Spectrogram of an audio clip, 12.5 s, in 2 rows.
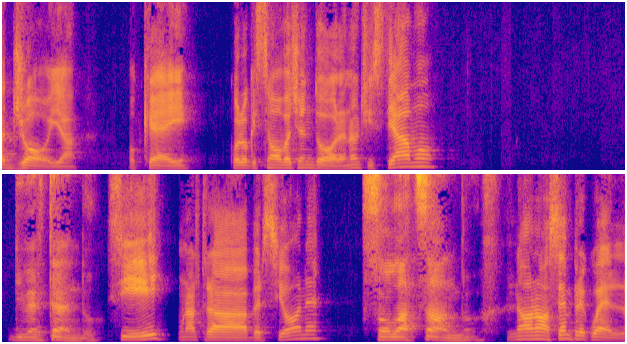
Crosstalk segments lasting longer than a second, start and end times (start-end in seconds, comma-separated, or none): none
